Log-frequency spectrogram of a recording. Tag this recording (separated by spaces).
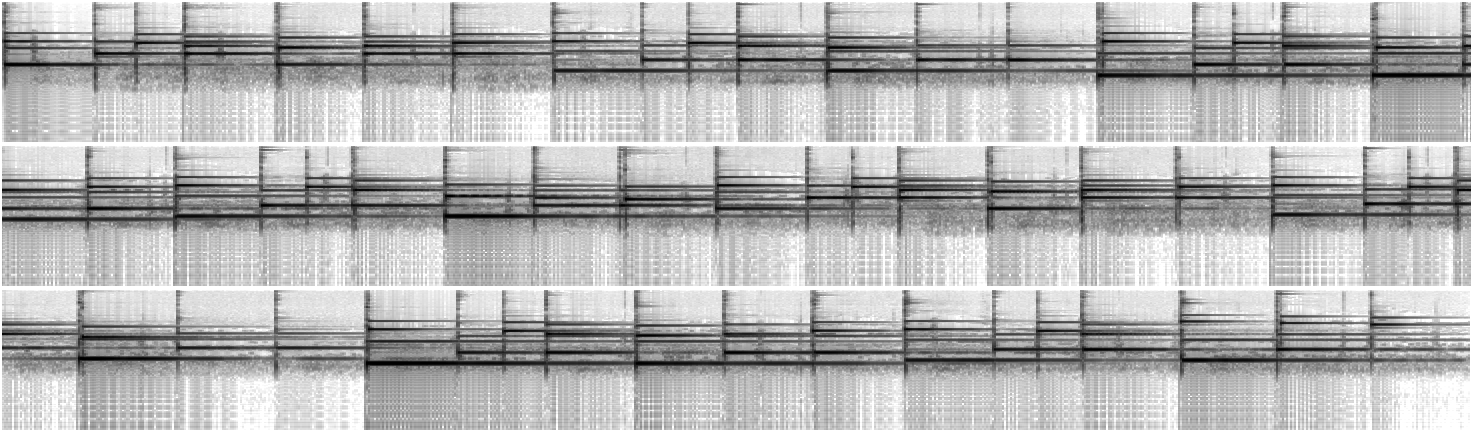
musicbox eerie creepy spooky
